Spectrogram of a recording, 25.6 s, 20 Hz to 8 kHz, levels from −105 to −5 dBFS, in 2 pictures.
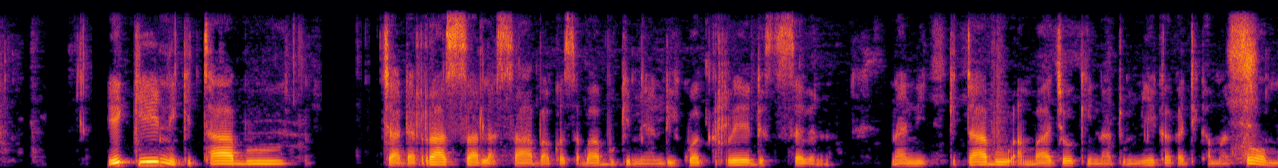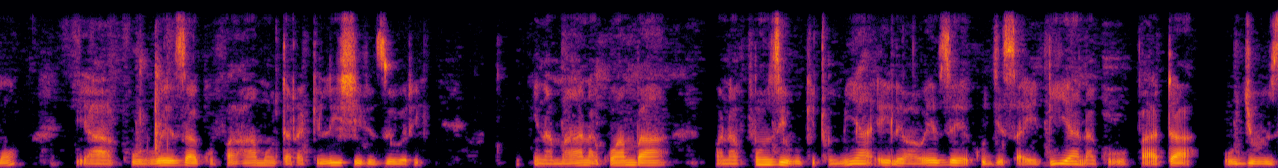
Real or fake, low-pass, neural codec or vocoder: real; 7.2 kHz; none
